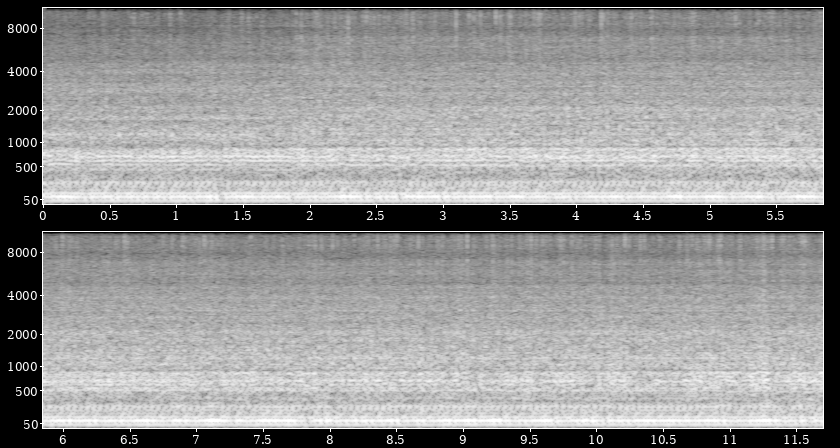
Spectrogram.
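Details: Loud steady idle with a low throb and a loosely repeating beat over it; abnormal engine noise at idle, cause unknown.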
